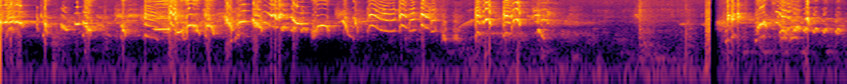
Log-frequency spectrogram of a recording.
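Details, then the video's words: Oriental magpie-robin singing hard during a bird contest, a national first-place winner with full imitations: loud rapid warbled and whistled phrases, dense bursts, a quieter pause near the end, then renewed high whistling. "Burung Kacer Tarung Ngobra ngotot saat di trek"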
